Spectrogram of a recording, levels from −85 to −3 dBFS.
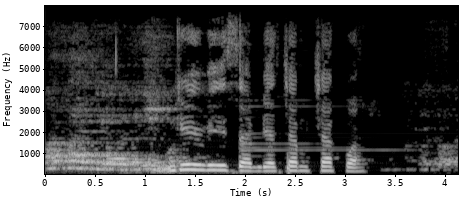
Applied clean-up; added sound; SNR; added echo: classical method spectral subtraction.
